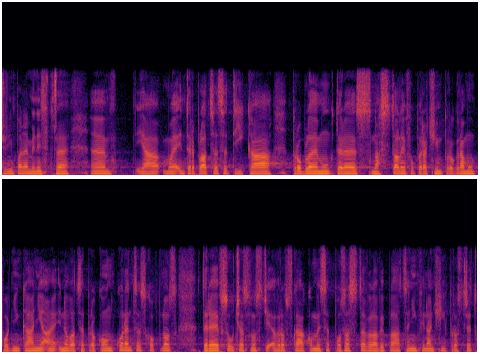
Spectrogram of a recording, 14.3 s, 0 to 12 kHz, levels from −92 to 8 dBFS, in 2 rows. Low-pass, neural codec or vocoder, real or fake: 7.2 kHz; none; real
